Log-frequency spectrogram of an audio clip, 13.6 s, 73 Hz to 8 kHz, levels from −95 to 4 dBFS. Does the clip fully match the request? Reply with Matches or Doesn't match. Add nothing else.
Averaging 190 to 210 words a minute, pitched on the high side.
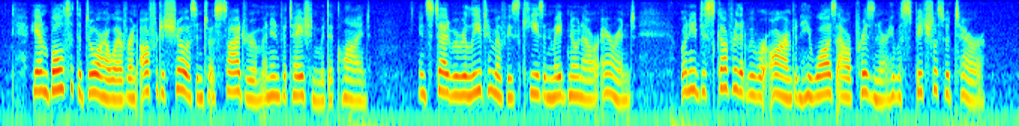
Matches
